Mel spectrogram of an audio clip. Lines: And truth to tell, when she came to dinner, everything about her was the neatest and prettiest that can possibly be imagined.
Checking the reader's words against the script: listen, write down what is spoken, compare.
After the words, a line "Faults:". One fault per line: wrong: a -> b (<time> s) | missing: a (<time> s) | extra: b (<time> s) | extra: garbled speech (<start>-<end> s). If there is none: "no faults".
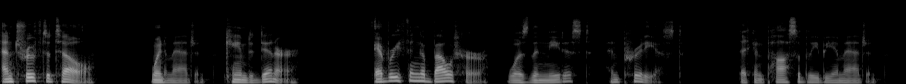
And truth to tell, when imagined came to dinner, everything about her was the neatest and prettiest that can possibly be imagined.
Faults:
wrong: she -> imagined (1.6 s)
